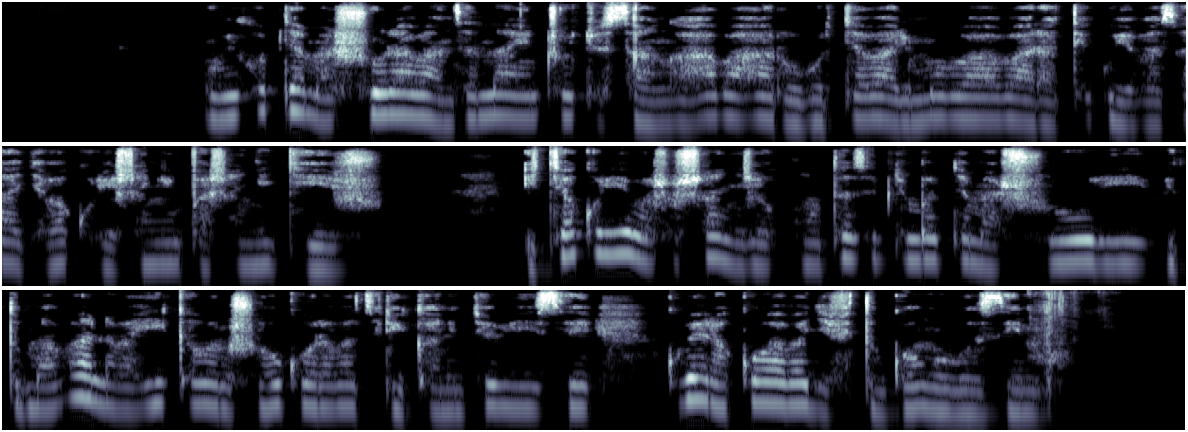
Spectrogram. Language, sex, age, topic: Kinyarwanda, female, 18-24, education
